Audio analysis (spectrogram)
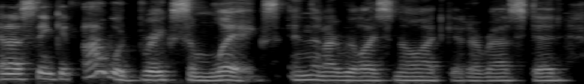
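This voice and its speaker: A woman talks in a somewhat breathy voice, her pitch varying in an ordinary way. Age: 70s. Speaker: sex education speaker. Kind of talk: testimony.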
